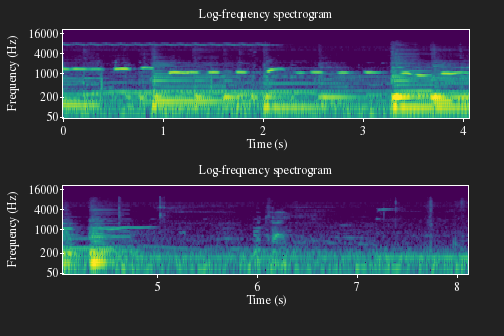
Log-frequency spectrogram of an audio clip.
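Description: A man whistling a tune in sliding notes over strummed acoustic guitar chords. Both stop about five seconds in, leaving a low steady hum.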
